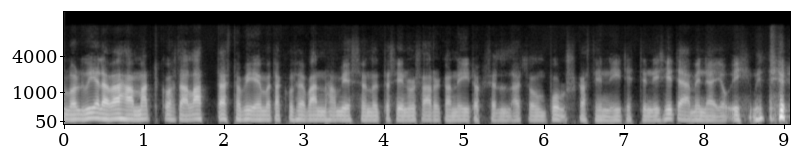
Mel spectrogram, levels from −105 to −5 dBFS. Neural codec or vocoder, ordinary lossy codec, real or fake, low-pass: codec, 24 kHz, 0.9 kbps, DualCodec; none; fake; 10.8 kHz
